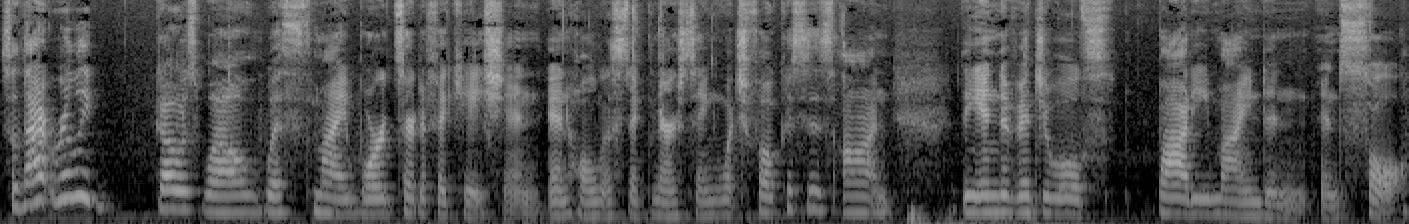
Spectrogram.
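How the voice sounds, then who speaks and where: With an American accent, a woman speaks at a fairly slow pace with ordinary pitch variation. Room echo is audible. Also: medium pitch for a woman. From Iowa, US Midwest (Sioux City). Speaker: nurse and volunteer. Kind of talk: interview. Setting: online call.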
